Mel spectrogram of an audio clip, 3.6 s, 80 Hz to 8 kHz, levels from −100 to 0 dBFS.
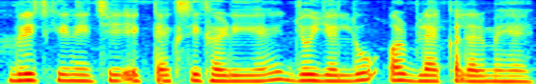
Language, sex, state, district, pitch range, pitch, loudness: Hindi, female, Uttar Pradesh, Lucknow, 195-220 Hz, 205 Hz, -17 LUFS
